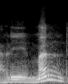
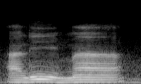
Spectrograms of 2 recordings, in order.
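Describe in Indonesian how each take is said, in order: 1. Kata ini berakhir dengan bunyi n. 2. Kata ini berakhir dengan vokal panjang.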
